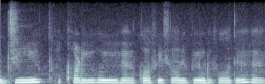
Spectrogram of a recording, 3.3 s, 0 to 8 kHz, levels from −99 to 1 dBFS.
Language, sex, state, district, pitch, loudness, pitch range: Hindi, female, Haryana, Charkhi Dadri, 200 Hz, -13 LUFS, 195-210 Hz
